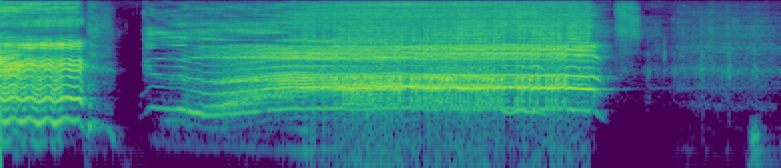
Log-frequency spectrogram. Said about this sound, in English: That's the goat alarm. I want to say something. Every time a goat gets sold or turned into a ghost, that alarm goes off? Yeah, it's awesome.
